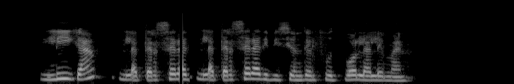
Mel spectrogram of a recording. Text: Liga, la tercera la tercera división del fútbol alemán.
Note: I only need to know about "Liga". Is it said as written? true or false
true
